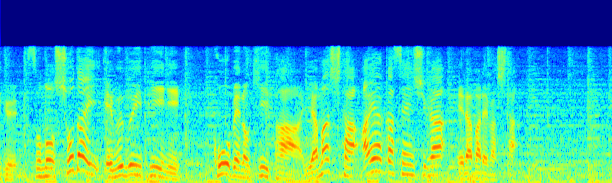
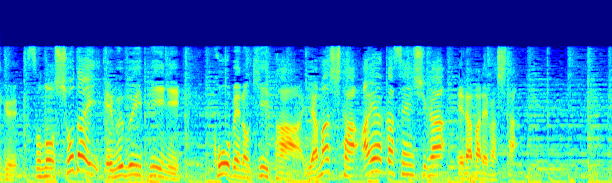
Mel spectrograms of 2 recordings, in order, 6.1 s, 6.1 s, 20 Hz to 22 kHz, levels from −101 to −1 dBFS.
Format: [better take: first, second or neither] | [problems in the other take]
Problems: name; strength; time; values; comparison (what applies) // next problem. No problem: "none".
second | background sound (Fixed-wing aircraft, airplane); 18 dB below the speech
